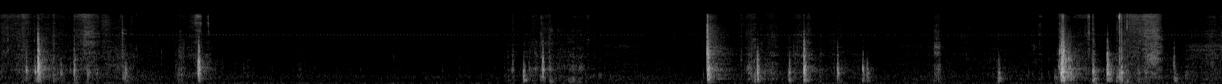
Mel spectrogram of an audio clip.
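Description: A cardboard toy box with a clear plastic window, holding a die-cast model airliner, being picked up and handled: several bursts of clicks, taps and rustling with short quiet gaps between.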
